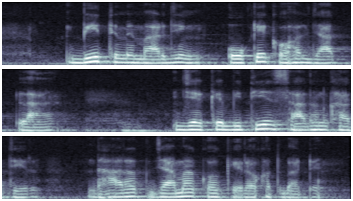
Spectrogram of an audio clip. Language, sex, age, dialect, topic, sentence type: Bhojpuri, male, 18-24, Northern, banking, statement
